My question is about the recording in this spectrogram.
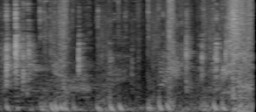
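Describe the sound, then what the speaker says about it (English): A horse gallops into looters in Mount & Blade II: Bannerlord, its rapid clip-clopping hoofbeats drumming in a steady rhythm at moderate volume, with faint game noise behind. "now I am going to charge my horse into those looters"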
